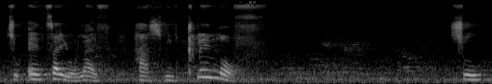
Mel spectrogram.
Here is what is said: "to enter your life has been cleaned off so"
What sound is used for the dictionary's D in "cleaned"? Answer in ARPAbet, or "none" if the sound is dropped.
none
